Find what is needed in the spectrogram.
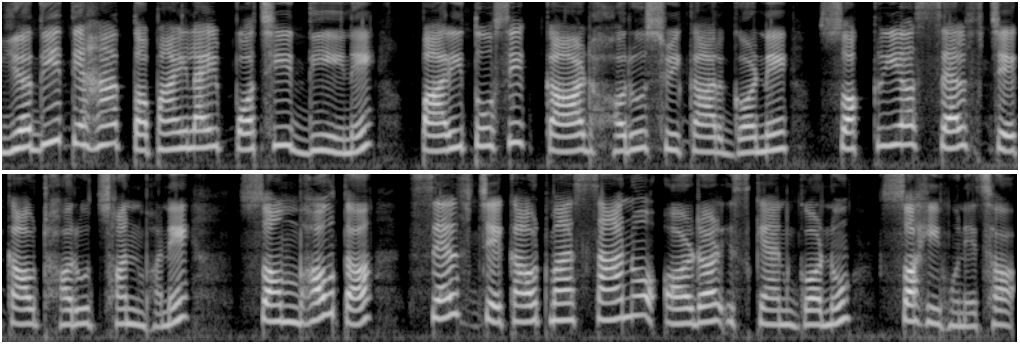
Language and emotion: Nepali, neutral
